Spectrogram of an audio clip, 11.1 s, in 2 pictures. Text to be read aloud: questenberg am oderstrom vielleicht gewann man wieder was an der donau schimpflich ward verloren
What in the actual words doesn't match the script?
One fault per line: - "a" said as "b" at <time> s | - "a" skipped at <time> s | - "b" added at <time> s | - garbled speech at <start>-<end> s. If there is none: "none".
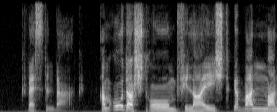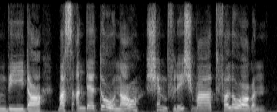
none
